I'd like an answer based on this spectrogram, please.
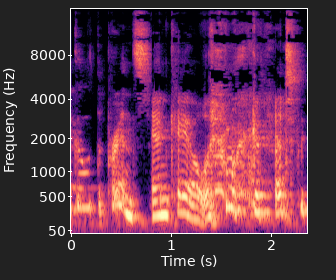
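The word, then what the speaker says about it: Chaol: It's spelled like this, but it sounds like Kale.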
